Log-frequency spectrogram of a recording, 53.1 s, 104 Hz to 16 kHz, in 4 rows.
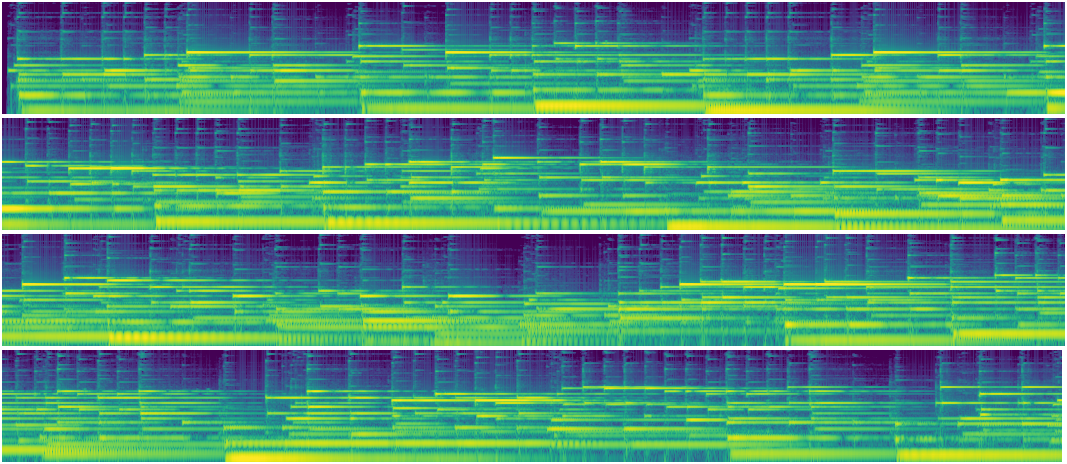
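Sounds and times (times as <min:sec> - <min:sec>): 
music box melody: 0:00.1 - 0:53.1.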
